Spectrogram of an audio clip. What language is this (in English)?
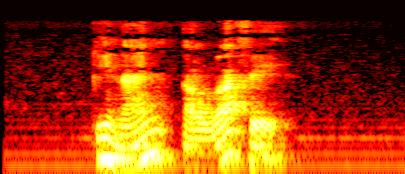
Catalan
